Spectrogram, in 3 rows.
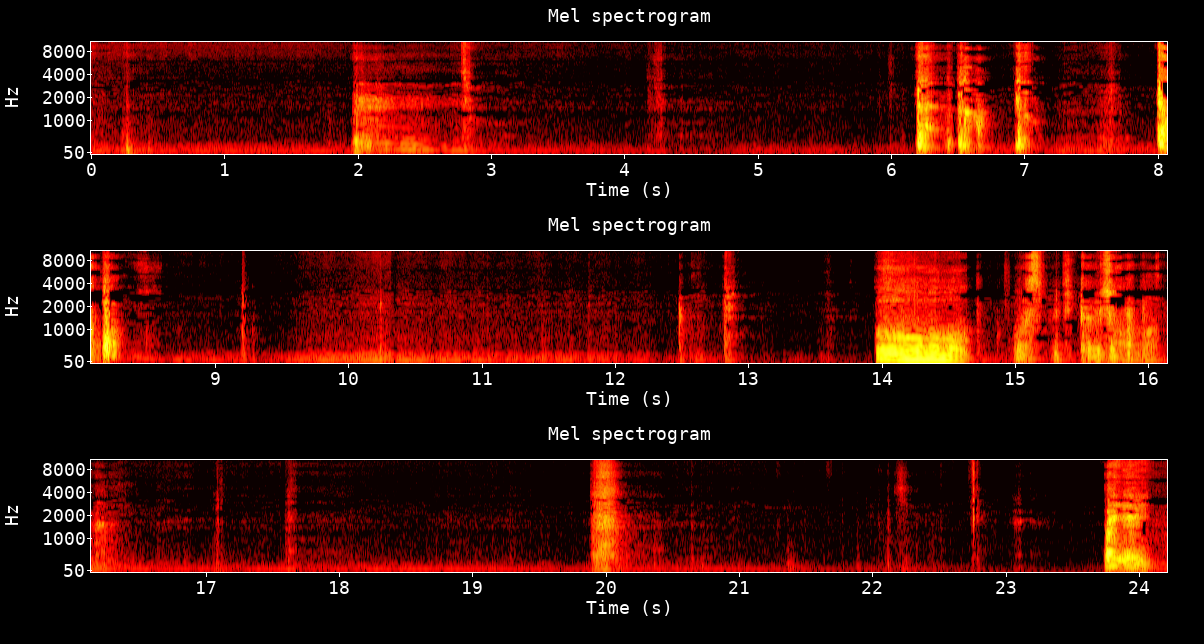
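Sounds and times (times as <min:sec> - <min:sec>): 
man coughing in harsh bursts: 0:06.2 - 0:07.2, 0:08.0 - 0:08.4
speech: 0:14.0 - 0:16.4.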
